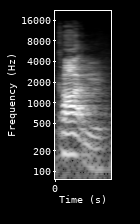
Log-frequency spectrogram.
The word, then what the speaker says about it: Cautin: Cautin. Hank all right. Cautin, yeah. Spell it.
